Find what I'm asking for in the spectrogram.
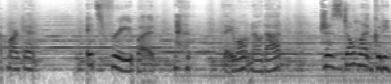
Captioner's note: chuckle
